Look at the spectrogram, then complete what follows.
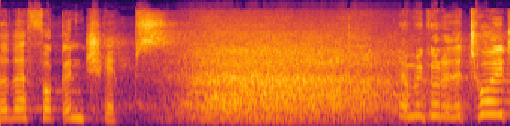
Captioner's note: crowd laughs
